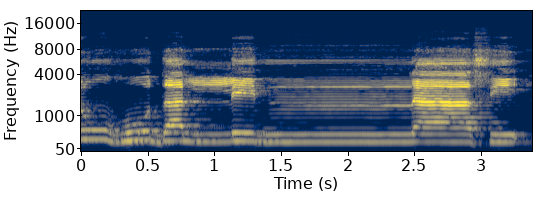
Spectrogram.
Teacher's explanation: یہاں نون مشدد پر غنہ کریں گے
